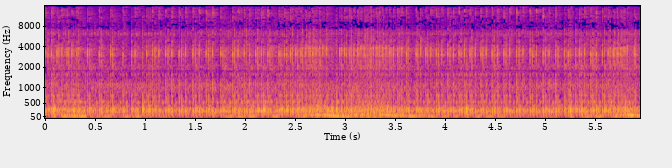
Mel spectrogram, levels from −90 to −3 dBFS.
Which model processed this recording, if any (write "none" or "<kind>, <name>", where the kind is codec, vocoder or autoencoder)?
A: none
